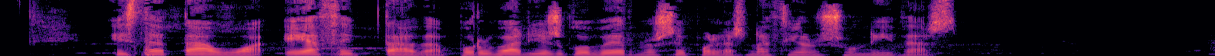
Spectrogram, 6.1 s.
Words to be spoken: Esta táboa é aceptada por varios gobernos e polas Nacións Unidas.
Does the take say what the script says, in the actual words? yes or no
yes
